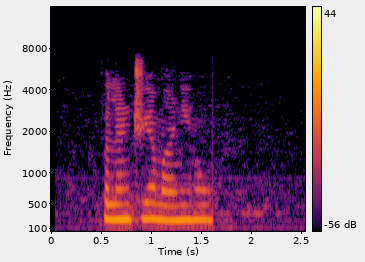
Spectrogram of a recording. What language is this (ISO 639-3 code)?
urd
